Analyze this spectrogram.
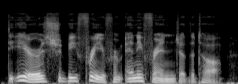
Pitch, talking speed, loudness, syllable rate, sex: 120 Hz, 275 wpm, -17 LUFS, 6.3 syllables/s, male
